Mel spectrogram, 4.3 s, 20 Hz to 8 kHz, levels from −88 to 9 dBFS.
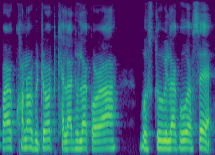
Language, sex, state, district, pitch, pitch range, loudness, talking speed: Assamese, male, Assam, Sonitpur, 155 Hz, 150-165 Hz, -14 LUFS, 95 wpm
